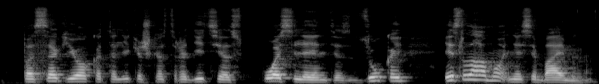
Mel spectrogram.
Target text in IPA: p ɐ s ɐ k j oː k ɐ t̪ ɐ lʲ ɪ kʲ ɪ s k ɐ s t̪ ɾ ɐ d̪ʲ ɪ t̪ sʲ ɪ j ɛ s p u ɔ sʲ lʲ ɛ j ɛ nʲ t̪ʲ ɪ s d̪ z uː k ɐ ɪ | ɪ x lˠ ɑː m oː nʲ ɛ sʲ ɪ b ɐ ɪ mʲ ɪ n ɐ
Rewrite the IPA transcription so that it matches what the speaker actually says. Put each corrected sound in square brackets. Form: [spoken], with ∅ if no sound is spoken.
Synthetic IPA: p ɐ s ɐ k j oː k ɐ t̪ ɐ lʲ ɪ kʲ ɪ [ʃ] k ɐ s t̪ ɾ ɐ d̪ʲ ɪ t̪ sʲ ɪ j ɛ s p u ɔ sʲ lʲ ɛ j ɛ nʲ t̪ʲ ɪ s d̪ z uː k ɐ ɪ | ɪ [s] lˠ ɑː m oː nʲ ɛ sʲ ɪ b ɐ ɪ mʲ ɪ n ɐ

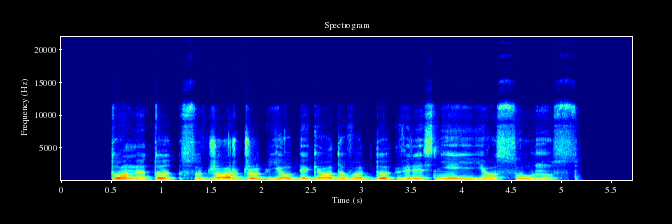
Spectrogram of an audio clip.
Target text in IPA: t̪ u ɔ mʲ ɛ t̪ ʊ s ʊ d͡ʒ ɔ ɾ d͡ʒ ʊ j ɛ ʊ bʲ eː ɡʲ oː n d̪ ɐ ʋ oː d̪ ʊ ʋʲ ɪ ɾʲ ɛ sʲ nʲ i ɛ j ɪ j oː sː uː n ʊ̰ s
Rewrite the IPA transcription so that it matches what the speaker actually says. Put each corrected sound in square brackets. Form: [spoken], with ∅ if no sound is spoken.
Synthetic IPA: t̪ u ɔ mʲ ɛ t̪ ʊ s ʊ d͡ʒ ɔ ɾ d͡ʒ ʊ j ɛ ʊ bʲ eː ɡʲ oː [∅] d̪ ɐ ʋ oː d̪ ʊ ʋʲ ɪ ɾʲ ɛ sʲ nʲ i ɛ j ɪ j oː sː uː n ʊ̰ s

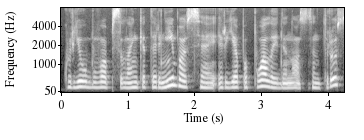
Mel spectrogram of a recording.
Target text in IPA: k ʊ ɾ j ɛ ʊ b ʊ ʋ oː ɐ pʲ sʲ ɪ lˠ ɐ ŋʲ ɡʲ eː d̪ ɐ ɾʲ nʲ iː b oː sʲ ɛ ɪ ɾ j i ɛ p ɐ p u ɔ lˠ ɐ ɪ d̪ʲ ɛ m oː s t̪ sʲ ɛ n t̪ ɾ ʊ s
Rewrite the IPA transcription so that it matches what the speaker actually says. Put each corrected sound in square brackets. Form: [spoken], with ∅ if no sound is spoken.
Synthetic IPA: k ʊ ɾ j ɛ ʊ b ʊ ʋ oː ɐ pʲ sʲ ɪ lˠ ɐ ŋʲ [kʲ] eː [t̪] ɐ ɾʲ nʲ iː b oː sʲ ɛ ɪ ɾ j i ɛ p ɐ p u ɔ lˠ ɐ ɪ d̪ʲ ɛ [n] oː s t̪ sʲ ɛ n t̪ ɾ ʊ s

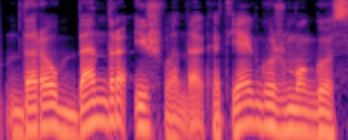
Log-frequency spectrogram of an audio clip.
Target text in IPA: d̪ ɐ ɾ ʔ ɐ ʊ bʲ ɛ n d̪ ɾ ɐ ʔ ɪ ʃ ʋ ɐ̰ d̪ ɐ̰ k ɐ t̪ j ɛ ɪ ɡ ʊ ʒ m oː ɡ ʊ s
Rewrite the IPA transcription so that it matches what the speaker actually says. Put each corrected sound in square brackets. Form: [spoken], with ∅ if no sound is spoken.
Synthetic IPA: d̪ ɐ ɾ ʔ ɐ ʊ bʲ ɛ n d̪ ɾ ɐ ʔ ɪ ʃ ʋ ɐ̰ d̪ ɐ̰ k ɐ t̪ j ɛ ɪ ɡ ʊ ʒ m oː ɡ ʊ s

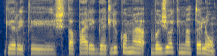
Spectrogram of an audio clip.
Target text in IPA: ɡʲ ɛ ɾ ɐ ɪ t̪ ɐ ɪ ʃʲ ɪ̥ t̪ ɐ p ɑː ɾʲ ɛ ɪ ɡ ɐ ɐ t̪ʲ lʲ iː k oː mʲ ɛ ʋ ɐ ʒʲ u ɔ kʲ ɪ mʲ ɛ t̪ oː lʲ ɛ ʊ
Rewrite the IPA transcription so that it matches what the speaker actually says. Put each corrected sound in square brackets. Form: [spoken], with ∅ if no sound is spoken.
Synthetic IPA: ɡʲ ɛ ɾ ɐ ɪ t̪ ɐ ɪ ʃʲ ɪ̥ t̪ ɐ p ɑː ɾʲ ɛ ɪ ɡ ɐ ɐ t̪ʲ lʲ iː k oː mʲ ɛ ʋ ɐ ʒʲ u ɔ kʲ ɪ mʲ ɛ t̪ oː lʲ ɛ ʊ

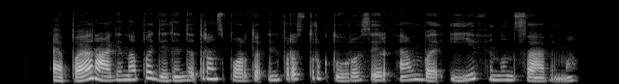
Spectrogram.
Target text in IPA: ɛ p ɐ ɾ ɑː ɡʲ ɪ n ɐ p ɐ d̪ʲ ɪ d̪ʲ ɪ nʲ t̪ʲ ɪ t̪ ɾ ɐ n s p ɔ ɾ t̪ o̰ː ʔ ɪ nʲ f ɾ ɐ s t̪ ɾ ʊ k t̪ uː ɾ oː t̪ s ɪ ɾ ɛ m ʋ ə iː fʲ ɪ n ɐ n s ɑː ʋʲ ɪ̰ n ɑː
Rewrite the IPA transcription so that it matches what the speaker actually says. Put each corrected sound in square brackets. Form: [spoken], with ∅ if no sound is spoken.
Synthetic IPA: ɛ p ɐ ɾ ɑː ɡʲ ɪ n ɐ p ɐ d̪ʲ ɪ d̪ʲ ɪ nʲ t̪ʲ ɪ t̪ ɾ ɐ n s p ɔ ɾ t̪ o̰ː ʔ ɪ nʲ f ɾ ɐ s t̪ ɾ ʊ k t̪ uː ɾ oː [∅] s ɪ ɾ ɛ m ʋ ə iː fʲ ɪ n ɐ n s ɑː ʋʲ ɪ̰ [m] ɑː

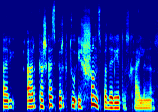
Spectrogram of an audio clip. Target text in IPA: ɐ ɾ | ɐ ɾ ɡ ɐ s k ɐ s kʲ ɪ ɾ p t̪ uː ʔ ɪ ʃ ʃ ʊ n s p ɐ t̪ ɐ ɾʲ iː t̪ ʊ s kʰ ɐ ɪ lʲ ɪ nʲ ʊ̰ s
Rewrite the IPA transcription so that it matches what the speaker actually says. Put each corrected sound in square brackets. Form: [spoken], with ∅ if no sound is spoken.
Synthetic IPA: ɐ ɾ | ɐ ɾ [k] ɐ [ʃ] k ɐ s [pʲ] ɪ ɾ [k] t̪ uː ʔ ɪ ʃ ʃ ʊ n s p ɐ [d̪] ɐ ɾʲ iː t̪ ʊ s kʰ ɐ ɪ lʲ ɪ nʲ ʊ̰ s

